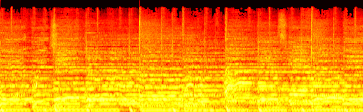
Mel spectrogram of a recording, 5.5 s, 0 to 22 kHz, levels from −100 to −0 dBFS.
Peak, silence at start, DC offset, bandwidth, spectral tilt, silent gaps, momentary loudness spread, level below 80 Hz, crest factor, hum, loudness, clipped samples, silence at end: 0 dBFS; 0 s; under 0.1%; 17 kHz; -4.5 dB/octave; none; 3 LU; -26 dBFS; 14 dB; none; -15 LUFS; under 0.1%; 0 s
